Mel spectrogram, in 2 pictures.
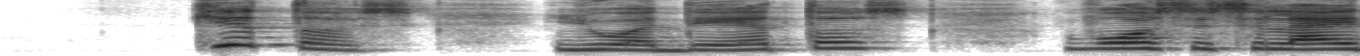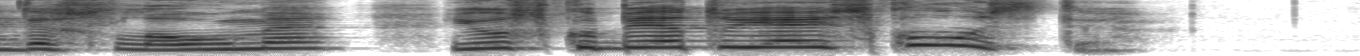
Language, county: Lithuanian, Vilnius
